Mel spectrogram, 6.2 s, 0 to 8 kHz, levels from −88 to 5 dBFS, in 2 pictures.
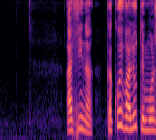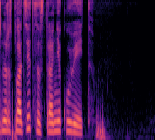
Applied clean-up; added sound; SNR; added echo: none; none; none; none.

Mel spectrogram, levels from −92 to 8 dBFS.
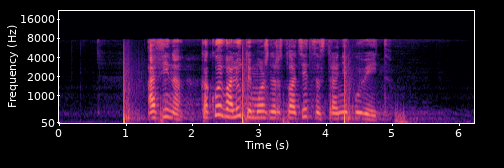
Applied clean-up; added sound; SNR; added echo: none; Fireworks; 7 dB; reverberation time 0.5 s.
